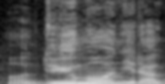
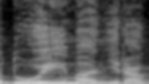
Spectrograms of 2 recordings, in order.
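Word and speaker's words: Neumann: 서부 일대라고 보시면 돼요 언어는 당시에 주로 독일어를 썼어요 그래서 이름도 뉴먼이 안 하고 노이만이 발음을 합니다 당시 시골에서는 살이면 일을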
